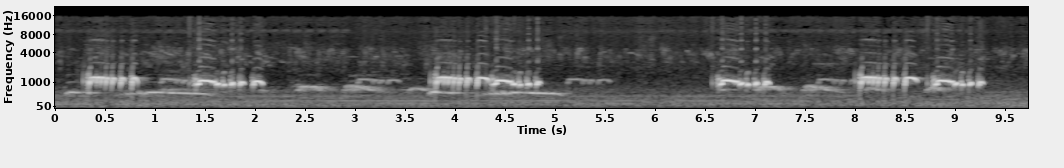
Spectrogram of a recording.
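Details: Local zebra dove singing to draw replies from other zebra doves: bright rolling cooing phrases repeated about every two to three seconds, mixed with softer, lower coos between them.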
